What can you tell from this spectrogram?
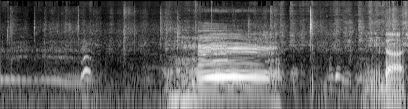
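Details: New Madura bull of a kerapan sapi bull-racing team at a first training session at the Asemanis field, giving one loud, drawn-out nasal moo of about one and a half seconds, with people talking and a brief whistle.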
